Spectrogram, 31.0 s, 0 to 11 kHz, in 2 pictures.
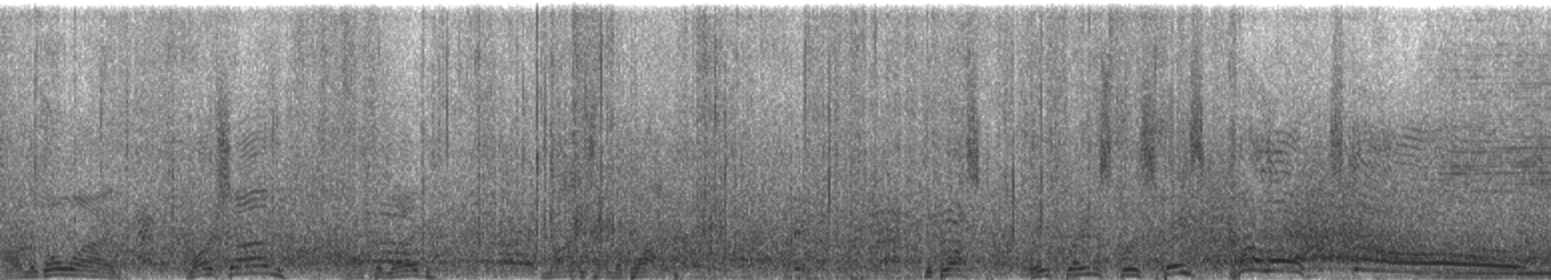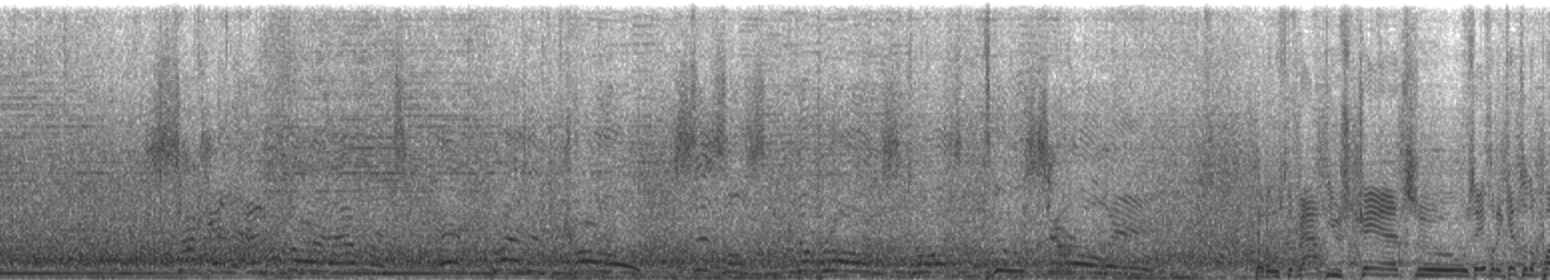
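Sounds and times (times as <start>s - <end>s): crowd cheering with yells and whistles: 0.0s - 31.0s
goal horn blast: 13.0s - 28.0s
goal music: 13.3s - 28.0s.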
